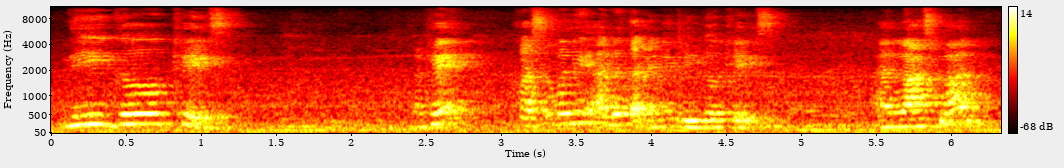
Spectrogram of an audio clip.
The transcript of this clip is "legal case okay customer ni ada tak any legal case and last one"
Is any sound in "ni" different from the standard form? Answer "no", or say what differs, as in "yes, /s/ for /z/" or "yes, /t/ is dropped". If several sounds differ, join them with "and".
yes, /l/ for /n/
